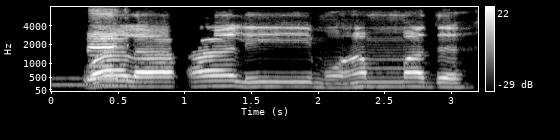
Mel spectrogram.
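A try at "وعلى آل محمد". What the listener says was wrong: একটু মিলাই পড়তে হবে, আলাদা আলাদা হয়ে যাচ্ছে। ওয়ালা আলি মুহাম্মাদ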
